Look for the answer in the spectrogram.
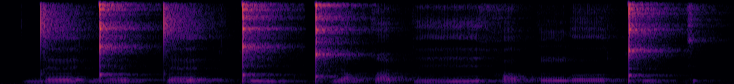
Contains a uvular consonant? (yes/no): yes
